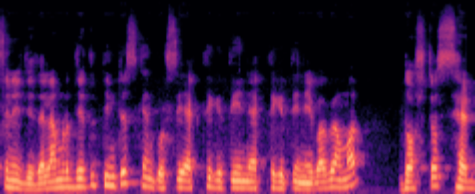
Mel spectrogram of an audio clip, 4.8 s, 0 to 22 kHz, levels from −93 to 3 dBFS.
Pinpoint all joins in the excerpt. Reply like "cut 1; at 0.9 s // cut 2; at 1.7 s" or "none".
none

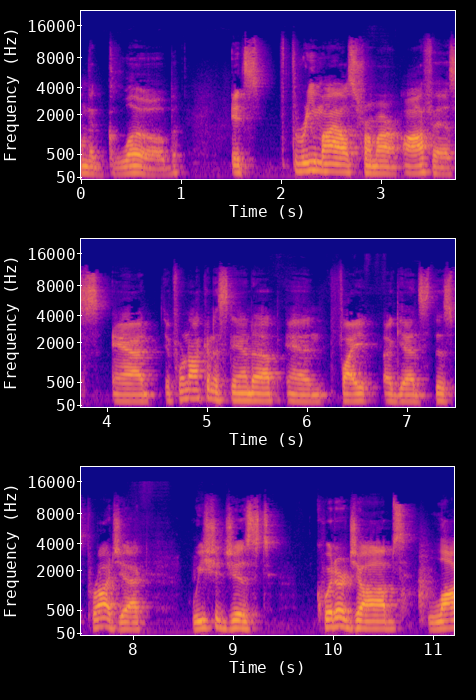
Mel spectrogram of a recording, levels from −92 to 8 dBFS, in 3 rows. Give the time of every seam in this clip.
none

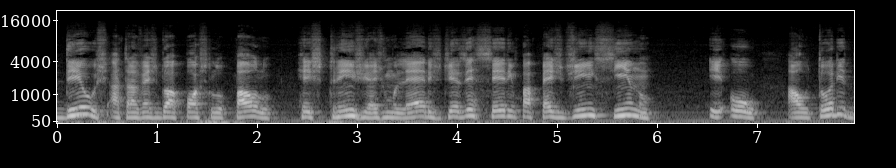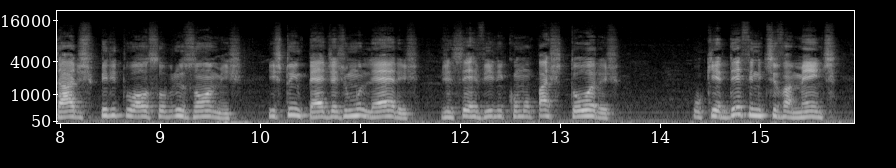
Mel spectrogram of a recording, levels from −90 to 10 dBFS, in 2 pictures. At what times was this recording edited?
cut 1; at 9.7 s

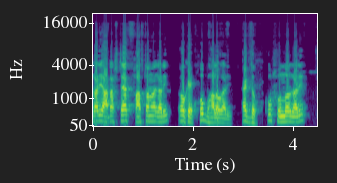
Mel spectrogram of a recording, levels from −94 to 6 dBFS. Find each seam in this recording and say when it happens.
none

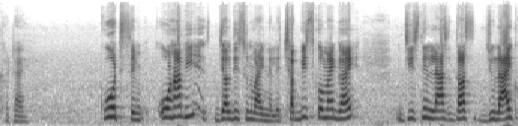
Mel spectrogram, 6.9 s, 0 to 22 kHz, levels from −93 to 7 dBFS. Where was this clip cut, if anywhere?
none

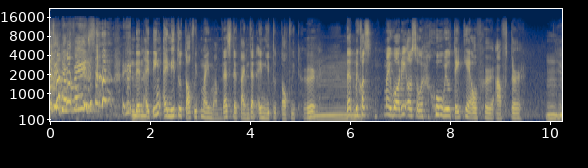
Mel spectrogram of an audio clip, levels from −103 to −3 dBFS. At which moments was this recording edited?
cut 1; at 1.6 s

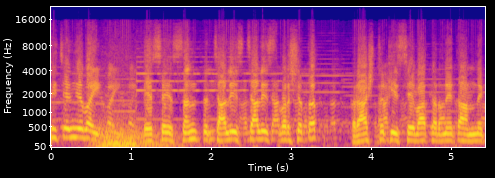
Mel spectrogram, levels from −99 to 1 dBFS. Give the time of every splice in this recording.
cut 1; at 1.1 s

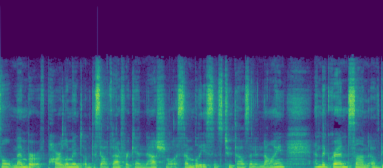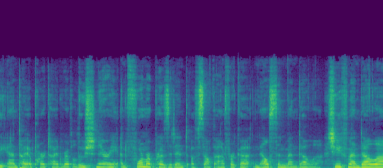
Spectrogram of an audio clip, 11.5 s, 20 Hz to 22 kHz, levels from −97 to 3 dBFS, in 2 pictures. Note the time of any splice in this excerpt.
none

